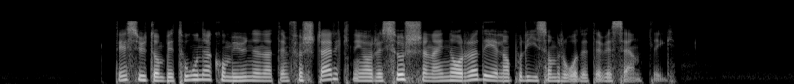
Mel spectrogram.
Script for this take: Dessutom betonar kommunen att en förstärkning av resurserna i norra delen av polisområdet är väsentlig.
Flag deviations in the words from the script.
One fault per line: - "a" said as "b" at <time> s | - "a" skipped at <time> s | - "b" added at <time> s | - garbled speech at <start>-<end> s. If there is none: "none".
none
